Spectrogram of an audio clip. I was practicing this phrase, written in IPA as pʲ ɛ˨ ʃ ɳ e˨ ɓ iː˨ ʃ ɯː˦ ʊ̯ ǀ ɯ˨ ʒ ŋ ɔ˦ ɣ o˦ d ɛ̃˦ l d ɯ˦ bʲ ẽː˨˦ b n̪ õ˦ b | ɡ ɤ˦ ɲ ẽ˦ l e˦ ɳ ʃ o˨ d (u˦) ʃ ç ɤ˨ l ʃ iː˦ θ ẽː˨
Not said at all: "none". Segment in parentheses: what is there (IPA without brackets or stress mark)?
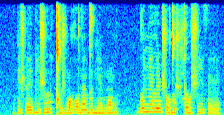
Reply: u˦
